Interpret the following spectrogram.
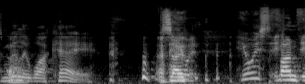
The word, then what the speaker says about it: Milwaukee: Just It's actually pronounced Milwaukee.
